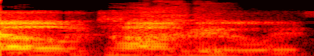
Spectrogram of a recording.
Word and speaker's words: Otaku: Yeah, did I mispronounce the name? Is it Otaku? Yeah, Otaku.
